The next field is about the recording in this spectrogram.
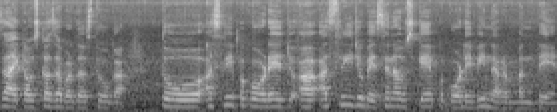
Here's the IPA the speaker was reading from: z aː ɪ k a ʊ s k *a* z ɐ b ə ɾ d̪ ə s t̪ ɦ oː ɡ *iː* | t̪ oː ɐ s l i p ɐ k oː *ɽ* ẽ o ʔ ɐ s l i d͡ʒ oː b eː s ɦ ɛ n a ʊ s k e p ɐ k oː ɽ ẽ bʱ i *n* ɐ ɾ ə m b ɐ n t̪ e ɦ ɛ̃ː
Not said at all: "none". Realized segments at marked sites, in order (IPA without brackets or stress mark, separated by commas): a, aː, ɽ, n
